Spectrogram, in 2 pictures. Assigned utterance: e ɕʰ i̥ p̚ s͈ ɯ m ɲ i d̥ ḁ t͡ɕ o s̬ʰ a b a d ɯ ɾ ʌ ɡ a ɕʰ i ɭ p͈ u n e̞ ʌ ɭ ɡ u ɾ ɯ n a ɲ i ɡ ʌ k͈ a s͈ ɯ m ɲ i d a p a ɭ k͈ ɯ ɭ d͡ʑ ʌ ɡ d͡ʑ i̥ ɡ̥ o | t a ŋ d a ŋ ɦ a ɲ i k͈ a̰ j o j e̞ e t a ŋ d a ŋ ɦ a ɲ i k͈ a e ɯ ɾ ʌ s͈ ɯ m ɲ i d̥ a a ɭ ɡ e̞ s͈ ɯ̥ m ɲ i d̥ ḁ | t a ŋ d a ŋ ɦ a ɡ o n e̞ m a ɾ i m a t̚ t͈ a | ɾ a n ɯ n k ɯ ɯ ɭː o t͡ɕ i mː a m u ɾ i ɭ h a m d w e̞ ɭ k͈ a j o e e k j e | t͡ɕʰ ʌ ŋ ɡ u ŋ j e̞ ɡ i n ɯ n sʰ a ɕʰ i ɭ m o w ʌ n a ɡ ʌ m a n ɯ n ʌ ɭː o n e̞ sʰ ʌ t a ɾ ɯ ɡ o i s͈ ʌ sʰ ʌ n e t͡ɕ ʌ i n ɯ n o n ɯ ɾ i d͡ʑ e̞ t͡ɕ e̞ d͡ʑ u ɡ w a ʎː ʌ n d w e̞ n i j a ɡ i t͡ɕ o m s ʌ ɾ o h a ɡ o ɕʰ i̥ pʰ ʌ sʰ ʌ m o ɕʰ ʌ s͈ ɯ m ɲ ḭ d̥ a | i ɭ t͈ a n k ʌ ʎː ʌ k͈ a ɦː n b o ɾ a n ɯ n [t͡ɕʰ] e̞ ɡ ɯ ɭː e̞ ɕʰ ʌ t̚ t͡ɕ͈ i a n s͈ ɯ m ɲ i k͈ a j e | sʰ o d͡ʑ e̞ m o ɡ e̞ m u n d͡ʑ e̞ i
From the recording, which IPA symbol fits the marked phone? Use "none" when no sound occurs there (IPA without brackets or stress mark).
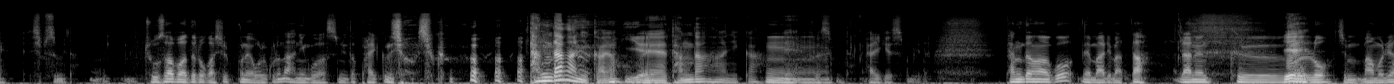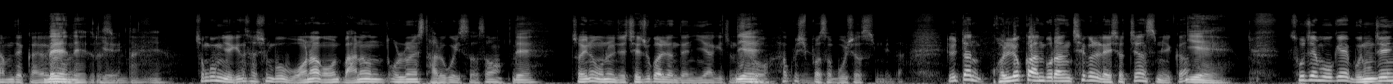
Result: t͡ɕʰ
